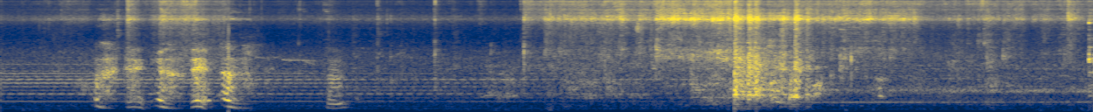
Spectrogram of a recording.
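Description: Crispy fried food crunches as a young man bites it.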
